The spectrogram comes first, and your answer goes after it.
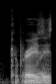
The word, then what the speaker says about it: Caprese: Caprice or Caprese. I'm not sure if that's how they say it. Caprese, Anyway. maybe? Caprese salad?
